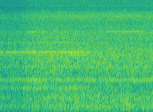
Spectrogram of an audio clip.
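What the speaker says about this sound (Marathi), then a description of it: "ही येते बघा आपली गाडी." A small four-car Lucknow metro train pulls into the platform with a steady, loud rolling rumble and a faint high whine running throughout, and no voices.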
